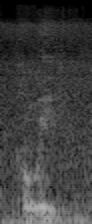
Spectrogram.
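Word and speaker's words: קוֹלִי: Just like how we stole the aleph to put on the beginning, all we're doing is we're stealing that E sound from ani and put it on the end. Koli.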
